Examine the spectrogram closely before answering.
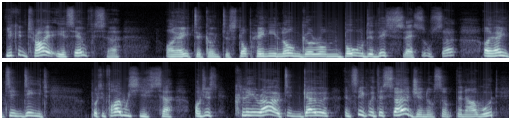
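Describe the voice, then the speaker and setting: A jittery, servile ship's steward with a high, fluttering voice, as a male narrator puts him on. His dropped and stray h's spill out in a husky, eager rush. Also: expressive, normal speed, dark tone. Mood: pleading.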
